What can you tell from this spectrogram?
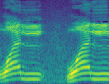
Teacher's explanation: হবে লামের আরেকটা সিফাত হচ্ছে ইনহিরাফ এই সিফাতের নাম কি ইনহিরাফ আওয়াজটা জিহ্বার আগার দুই সাইড দিয়ে যাবে সামনাসামনি না ওয়াল্লা এভাবে না ওয়াল ওয়াল আওয়াজটা জিহ্বার আগার দুই সাইড দিয়ে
